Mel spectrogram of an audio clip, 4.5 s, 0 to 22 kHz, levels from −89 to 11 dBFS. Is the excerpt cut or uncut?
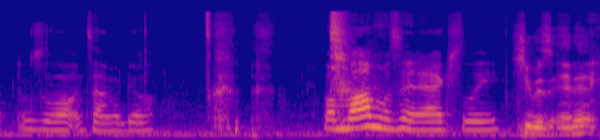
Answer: uncut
